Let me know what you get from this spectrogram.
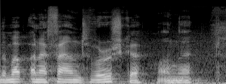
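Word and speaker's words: Veruschka: My favorite song is Verushka. Is that correct? Or how do you say it? Verushka. Verushka, yeah.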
